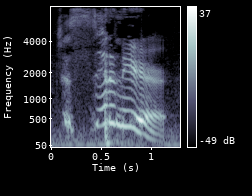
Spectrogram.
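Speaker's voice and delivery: high, slowing mock wonder. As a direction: marvel at the chips, way up high.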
